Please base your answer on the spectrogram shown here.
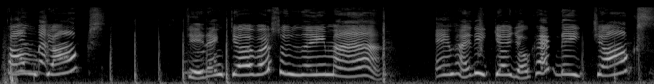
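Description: Very high, bossy little girl piglet. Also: unhurried, heavy background noise. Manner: childlike, bossy big sister. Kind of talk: Vietnamese children's cartoon dub.

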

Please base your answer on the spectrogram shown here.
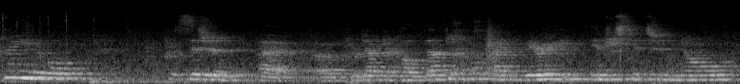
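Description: High-voiced man asking from the audience. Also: a little slow. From Syracuse, New York. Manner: polite, talkative, hesitant. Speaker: audience member asking a question. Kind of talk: conference Q&A question. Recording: far-off mic, echoey hall, background noise.

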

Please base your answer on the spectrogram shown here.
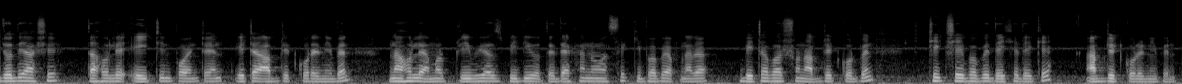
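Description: A man's voice: medium pitch, level tone, fairly quick, darkish tone, a little hiss or hum. A man giving a plain, step-by-step phone tutorial as a channel host. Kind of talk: spoken phone tutorial voice-over.

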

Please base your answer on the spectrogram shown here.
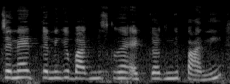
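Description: A woman hosting a cooking channel, explaining a recipe step by step in a steady voice-over and often repeating her phrases. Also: sits high, fast, slight background noise.

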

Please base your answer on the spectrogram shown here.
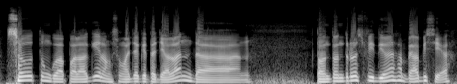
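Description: A man's voice: medium pitch, expressive, quick pace. A young man with a Jakarta Indonesian accent, chatting casually and in slang as a motovlogger. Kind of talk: casual vlog commentary. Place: outdoors, around and riding a motorcycle. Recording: noisy action-camera audio, motorcycle engine and wind. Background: motorcycle and road noise.

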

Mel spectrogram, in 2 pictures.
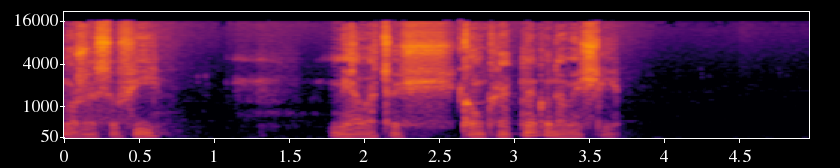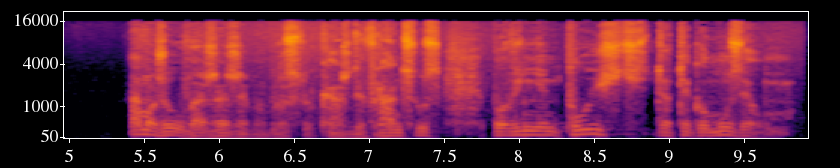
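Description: An actor playing a wry, musing storyteller in a radio play, with a husky voice and unhurried manner. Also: male voice, deep voice, animated, exaggerated voice. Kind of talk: dramatic third-person narration.

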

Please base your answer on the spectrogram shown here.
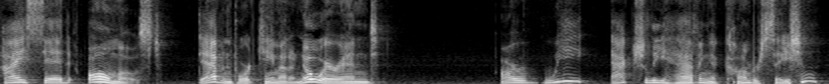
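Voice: mid-range voice, sing-song, a little slow, darkish tone, voice pushed up. A narrator voicing a friendly, mild-mannered married stallion, a cartoon baker, chatty and earnest. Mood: puzzled.

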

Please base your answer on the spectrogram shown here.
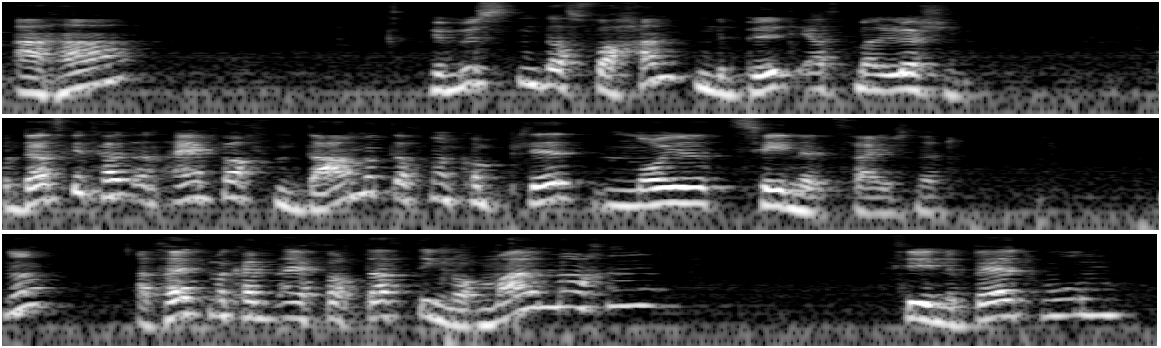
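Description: A man giving a casual, informal software tutorial, explaining step by step. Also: high-pitched. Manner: informal, explanatory, often adds tag questions. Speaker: tutorial host. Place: indoor room, voice-over of screen recording. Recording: roomy echo with faint background noise.

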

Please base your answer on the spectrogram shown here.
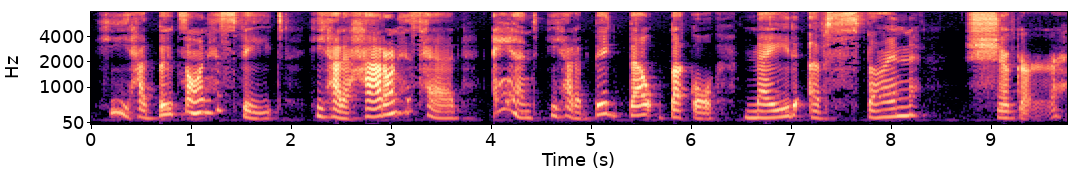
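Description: A middle-aged woman, a teacher, reading a children's story aloud in an expressive, emphatic way. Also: mid-range voice, creaky, husky. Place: indoor school classroom.

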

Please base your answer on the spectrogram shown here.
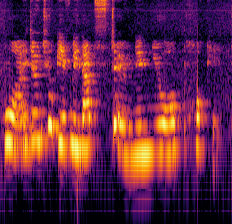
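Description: Woman doing a cold, hissing dark lord. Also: high voice. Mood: menacing. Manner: slow, menacing, shrieks commands. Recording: echoey room, distant mic, faint hiss.

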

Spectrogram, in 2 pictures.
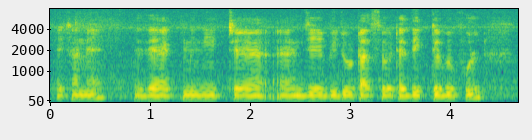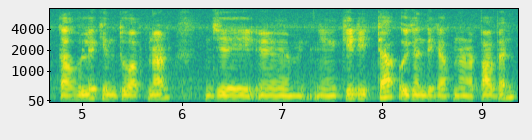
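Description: A man with a Bangladeshi accent giving an unscripted app tutorial in a halting, repetitive, instructional way. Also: fairly low pitch, level tone. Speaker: tutorial presenter. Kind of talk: unscripted screen-recorded app walkthrough. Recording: dull lo-fi audio with clear background noise.

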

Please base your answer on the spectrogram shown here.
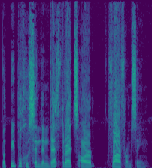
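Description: A young man speaks in a fairly high, light voice into a handheld mic out in an open field. His delivery is earnest and measured, slipping into dry, sardonic asides. The sound is close and dry, with no room around it. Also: animated, vocal fry, fairly bright tone, dry recording. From Bosnia and Herzegovina. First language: Serbian. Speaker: channel owner. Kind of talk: prepared opinion speech. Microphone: handheld microphone.

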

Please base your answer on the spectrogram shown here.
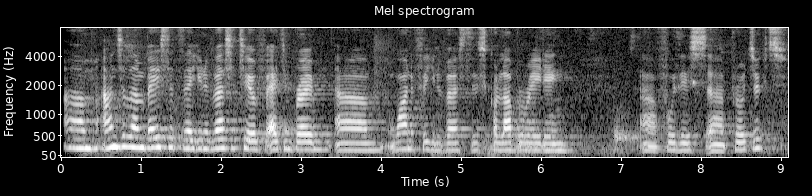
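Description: Low-voiced woman in an echoey hall. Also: steady tone, a little mellow, a little hiss or hum. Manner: halting, with frequent ums and uhs. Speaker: academic introducing a speaker. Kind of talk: spoken introduction at a conference. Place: large hall at a lectern. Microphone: handheld microphone. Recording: echoey hall, long reverb.

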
